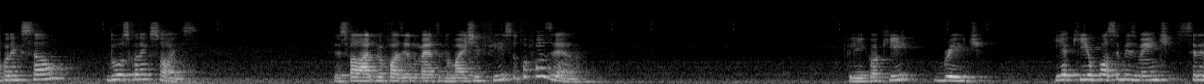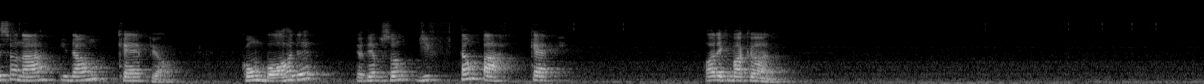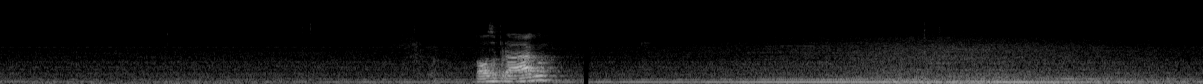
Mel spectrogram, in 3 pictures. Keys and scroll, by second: 32.9 F3, 33.1 F3, 33.3 F4.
